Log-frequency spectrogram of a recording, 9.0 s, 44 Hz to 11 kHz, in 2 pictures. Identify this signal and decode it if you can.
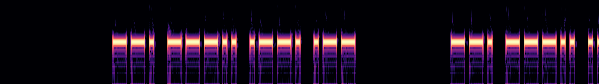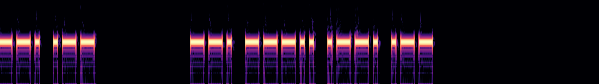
Morse code, heard as a keyed tone, about 34 wpm, 700 Hz. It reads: G8PW G8PW G8PW
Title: DXCC-100 Call Signs - 4 Characters - Repeated 3x - 35wpm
